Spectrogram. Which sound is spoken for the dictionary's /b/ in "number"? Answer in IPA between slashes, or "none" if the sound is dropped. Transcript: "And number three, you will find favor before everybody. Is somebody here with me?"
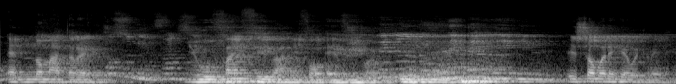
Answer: none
